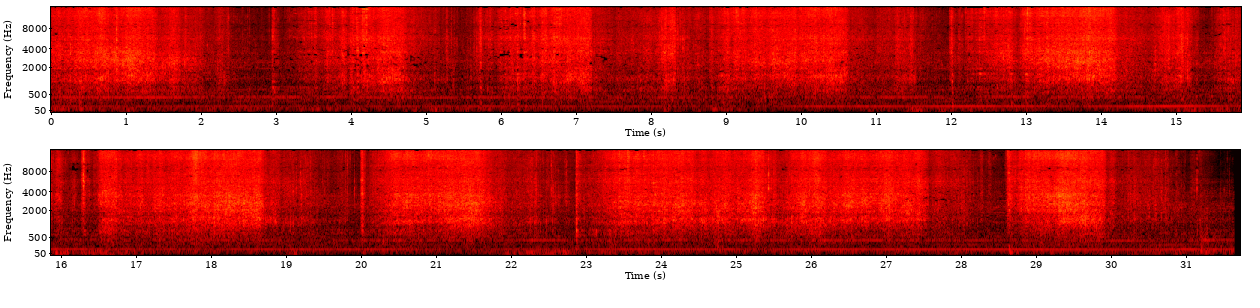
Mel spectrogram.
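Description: Dry fallen leaves rustling and crunching in repeated swells a second or two long, over a faint steady low hum.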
